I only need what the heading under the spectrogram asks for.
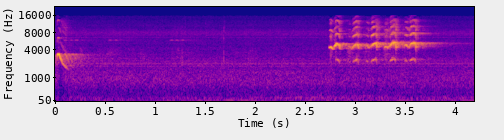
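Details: Unidentified bird in a palm tree gives one sharp descending whistle, then after a pause a short, high, buzzy trill of five or six rapid pulses, against soft background hiss.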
